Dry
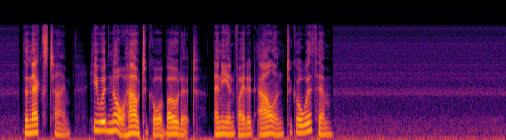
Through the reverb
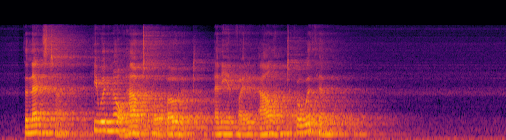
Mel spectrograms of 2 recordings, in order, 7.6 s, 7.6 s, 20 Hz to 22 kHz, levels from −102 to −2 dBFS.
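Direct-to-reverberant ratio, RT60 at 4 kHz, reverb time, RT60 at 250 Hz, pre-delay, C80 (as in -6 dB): 1.0 dB, 1.8 s, 2.2 s, 2.3 s, 23 ms, 4.0 dB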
